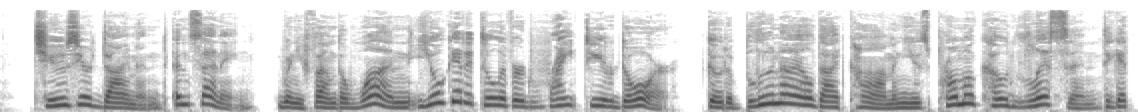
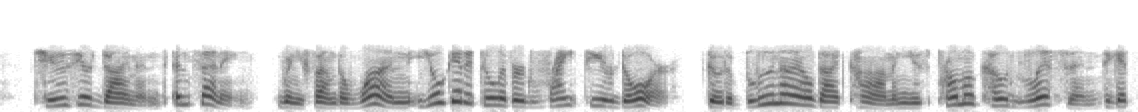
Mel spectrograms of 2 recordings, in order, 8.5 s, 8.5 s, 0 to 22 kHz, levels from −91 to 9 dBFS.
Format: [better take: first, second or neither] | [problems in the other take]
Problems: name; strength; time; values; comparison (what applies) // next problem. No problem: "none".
first | phone-call audio; nothing above 3.5 kHz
